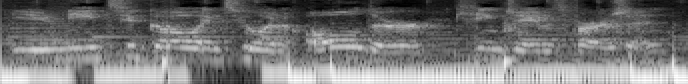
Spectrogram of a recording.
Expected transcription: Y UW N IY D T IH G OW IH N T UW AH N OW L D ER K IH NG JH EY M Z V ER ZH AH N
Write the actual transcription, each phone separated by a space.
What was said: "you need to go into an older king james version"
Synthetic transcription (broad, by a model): Y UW N IY D T IH G OW IH N T UW AH N OW L D ER K IH NG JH EY M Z V ER ZH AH N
